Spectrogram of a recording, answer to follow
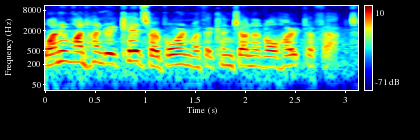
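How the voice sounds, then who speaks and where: A woman speaks at a fairly quick pace. It is a normal speaking voice. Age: 60s. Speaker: vlogger. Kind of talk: personal story monologue.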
